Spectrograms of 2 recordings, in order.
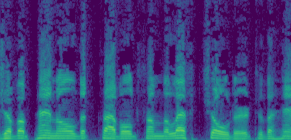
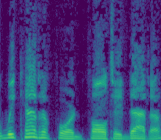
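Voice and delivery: plain

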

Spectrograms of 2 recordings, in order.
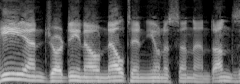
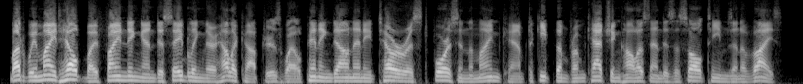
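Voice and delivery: usual speaking voice

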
